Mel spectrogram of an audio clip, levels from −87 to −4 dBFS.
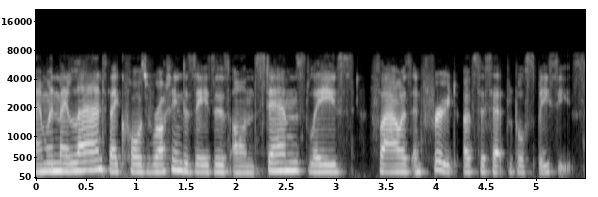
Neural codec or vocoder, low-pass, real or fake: codec, 16 kHz, 8 kbps, FunCodec, trained on Chinese and English, 25 frames a second; 7.2 kHz; fake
